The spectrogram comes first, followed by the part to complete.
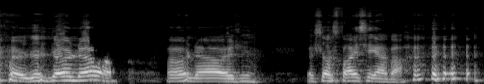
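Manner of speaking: mock spicy panic. Burnt by spicy olive oil.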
